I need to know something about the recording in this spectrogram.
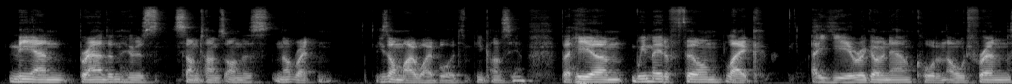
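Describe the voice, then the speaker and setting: A young man co-hosting a podcast, chatting casually in a halting way. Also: on the low side, pushed and bright. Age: young adult. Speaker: podcast co-host. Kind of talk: casual group chat.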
